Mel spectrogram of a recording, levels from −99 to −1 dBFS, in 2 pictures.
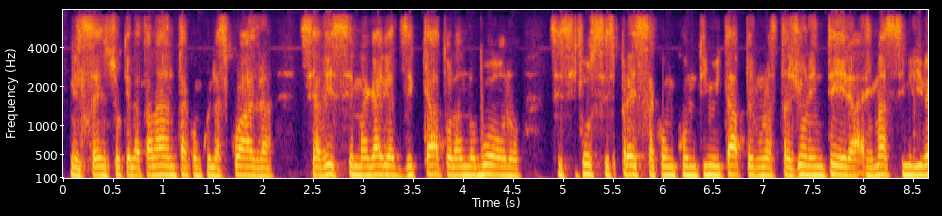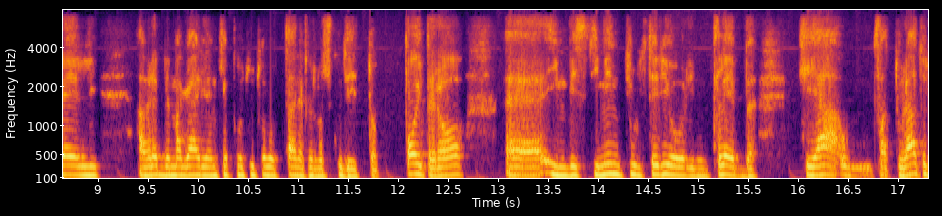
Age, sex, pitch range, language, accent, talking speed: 40-59, male, 140-155 Hz, Italian, native, 160 wpm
